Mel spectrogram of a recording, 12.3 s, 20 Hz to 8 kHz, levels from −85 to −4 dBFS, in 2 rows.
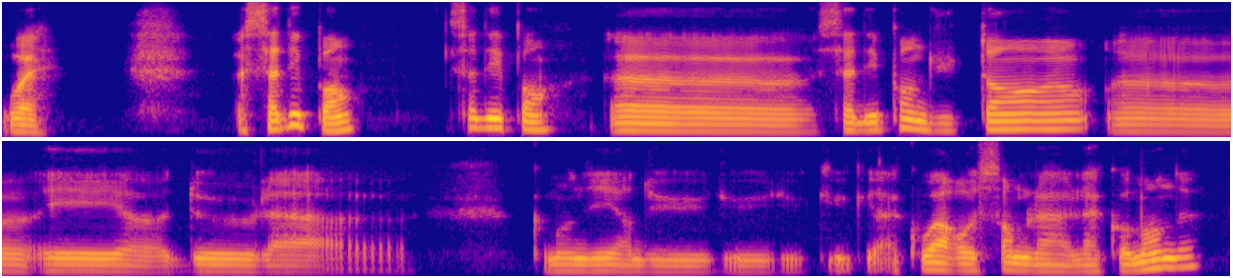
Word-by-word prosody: Ouais, - - +6 1.0
ça - - +6
dépend, 145 - +4 0.4
ça 165 - 0
dépend 145 -4 +3 0.3
heu, 110 -3 +2
Ça 120 +5 0
dépend 125 +6 +1
du 115 -4 -3
temps, 140 +3 +2
heu 105 -2 -3
et 100 -1 0
heu, 90 -1 -7
de 95 -1 -2
la, 90 -1 -5
heu, - - -17 0.7
comment 100 0 -4
dire? 100 -1 -1
Du 90 -1 -7
du 90 0 -10
du - - -15
du - - -10
à - - -9
quoi 115 -1 +3
ressemble 105 0 0
la 95 -2 -2
la 95 +1 -4
commande. 140 - +1
105 Hz, 135 wpm, -23 LUFS, 100-125 Hz, 1.0 s, Ouais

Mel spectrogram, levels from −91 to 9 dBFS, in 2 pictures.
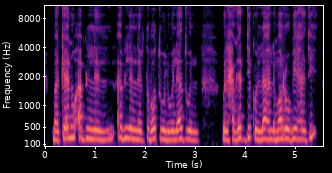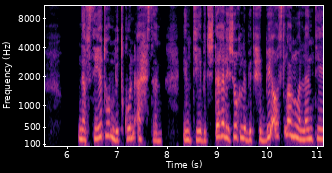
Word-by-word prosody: ما 205 -2 +1
كانوا 245 +7 +1
قبل 225 -1 0
ال 210 +3 -1
قبل 240 -2 +1
الارتباط 220 +1 0
والولاد 210 +1 +1
وال 195 -3 -1 0.5
والحاجات 215 +3 +2
دي 215 +5 -3
كلها 220 -1 +1
اللي 210 -1 -1
مروا 225 +1 +3
بيها 215 -1 -2
دي، 270 - -4 0.8
نفسيتهم 240 +5 +1
بتكون 235 +5 -1
أحسن. 190 - -2 0.5
أنتِ 205 0 -1
بتشتغلي 245 +8 +2
شغل 255 0 +1
بتحبيه 205 - +1
أصلًا، 320 -2 +1
والّا 220 -2 +2
أنتِ 230 +2 -1
225 Hz, 135 wpm, -21 LUFS, 205-245 Hz, 0.8 s, مروا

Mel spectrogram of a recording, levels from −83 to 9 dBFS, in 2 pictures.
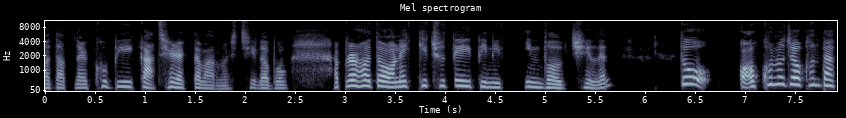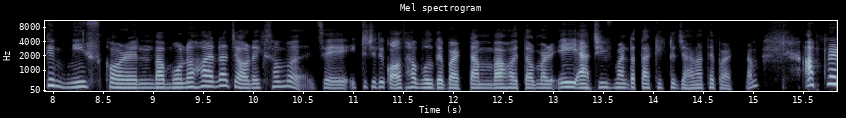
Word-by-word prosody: হয়তো 175 0 -4
আপনার 170 0 -6
খুবই 235 -1 -4 0.2
কাছের 215 -1 +2
একটা 180 - -5
মানুষ 140 -1 -10
ছিল 170 -2 -11
এবং 155 0 -7 0.5
আপনার 260 +4 +6
হয়তো 255 -1 +3
অনেক 235 +2 +2
কিছুতেই 255 -1 0
তিনি 210 -2 -1 0.3
involved 185 -7 -2
ছিলেন। 180 -2 -4 0.7
তো - - +5 0.6
কখনো 335 -1 +2
যখন 310 -1 +5
তাকে 275 +1 +3 0.2
miss 225 0 0 0.2
করেন 180 -2 +2
বা 190 - +5
মনে 200 +2 +1
হয় 245 -1 +4
না 270 - +4
যে - - 0
অনেক 180 +1 -4
সময়, 235 0 -3 0.2
যে 175 - -3 0.2
"একটু - - -13
যদি 220 - -2
কথা 190 +4 +1
বলতে 185 -1 +1
পারতাম 170 +1 +2
বা 175 - +7
হয়তো 175 0 -2
আমার 175 0 -1 0.2
এই 215 - +5
achievement 195 0 -3
টা 200 - +1
তাকে 180 +1 -1
একটু 195 +4 -7
জানাতে 170 +4 -3
পারতাম?" 145 - -8 0.6
আপনার 345 +3 +5
200 Hz, 170 wpm, -24 LUFS, 175-245 Hz, 0.7 s, বা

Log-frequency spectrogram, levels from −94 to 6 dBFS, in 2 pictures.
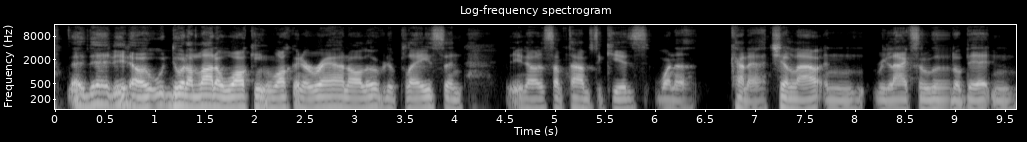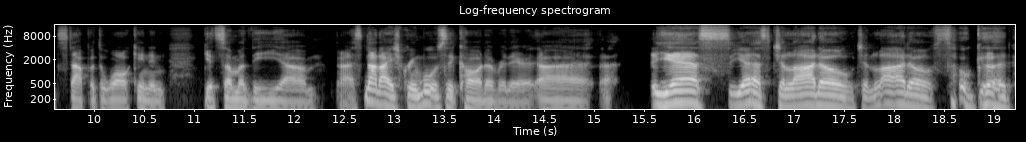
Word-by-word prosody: And 120 - -2
then, 145 -2 -2
you 135 -2 -1
know, 120 +3 0
doing 130 0 +1
a 120 - +2
lot 125 -1 +5
of 115 -2 +3
walking 120 -1 +1
walking 110 +1 -2
around 115 +2 0
all 105 0 -1
over 115 -2 -4
the 105 - -8
place, 105 +2 -5
and, 95 -1 -8 0.4
you - - -10
know, 100 -1 -4
sometimes 105 0 -5
the 90 - -14
kids 100 +2 -9
wanna - - -8 0.4
kinda 90 +2 -5
chill 100 -1 -3
out 95 -1 0
and 95 +1 -13
relax 95 0 -5
a - - -7
little 95 -1 -8
bit 95 +1 -5
and 90 0 -14
stop - - -2
with - - -10
the 100 - -9
walking 95 +1 -5
and 90 0 -9 0.4
get 105 -1 -4
some 100 -2 -1
of 95 -3 -5
the, 95 -1 -8
um, 85 0 -5 0.2
uh, - - -2
it's - - -6
not - - +8
ice 120 -6 +5
cream, 120 -2 -2
what 155 - 0
was 115 0 +1
it 115 - -3
called 95 -3 -1
over 90 -1 -7
there? 85 0 -7
Uh, 95 -2 -3 0.6
yes, 155 +3 +8
yes! 150 +3 +2
Gelato, 130 -3 +4
gelato, 125 -2 0
so 160 - -5
good! 115 -2 -1
105 Hz, 185 wpm, -21 LUFS, 95-120 Hz, 0.6 s, not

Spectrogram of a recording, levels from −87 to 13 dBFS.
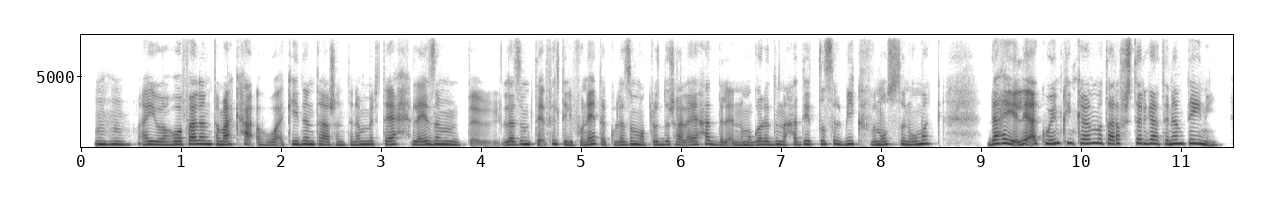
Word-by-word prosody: اهم، 225 -2 +3
أيوه، 220 -1 +1
هو 225 +2 +1
فعلًا 240 +2 +3
أنتَ 235 -2 +2
معاك 215 +1 +2
حق، 190 - -2
هو 185 0 -6
أكيد 225 +5 -1
أنتَ 230 -1 +3
عشان 195 -1 -3
تنام 205 +3 0
مرتاح، 220 0 -3
لازِم 220 0 +2
ت 200 - -15 0.3
لازِم 215 +5 +2
تقفل 235 +2 -4
تليفوناتَك 205 +1 -3
ولازِم 210 +4 +1
ما 205 - -2
تردش 210 +2 -5
على 180 -2 -3
أي 220 - -1
حد، 220 -6 -3
لإن 185 +1 -5
مُجرَّد 215 +3 -2
إن 215 -3 +1
حد 225 +3 -6
يتّصل 230 +1 -1
بيك 235 +2 0
في 205 - -8
نُص 220 +2 0
نومَك 245 +5 +1 0.5
ده 270 - +4
هيقلقَك 280 -1 +3
ويمكن 300 +3 +2
كمان 285 +1 +1
ما 310 - +1
تعرفش 275 0 -1
ترجَع 280 -2 +1
تنام 260 +2 +3
تاني. 240 -10 +2
225 Hz, 220 wpm, -21 LUFS, 210-240 Hz, 0.5 s, ده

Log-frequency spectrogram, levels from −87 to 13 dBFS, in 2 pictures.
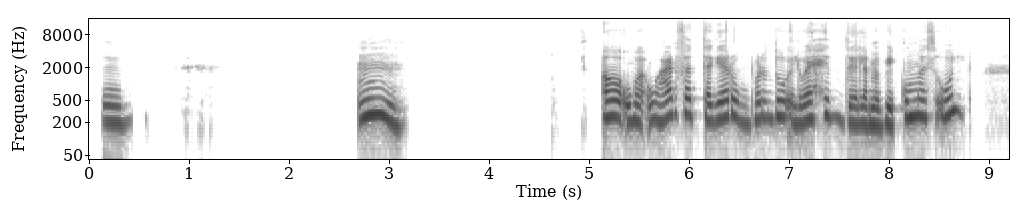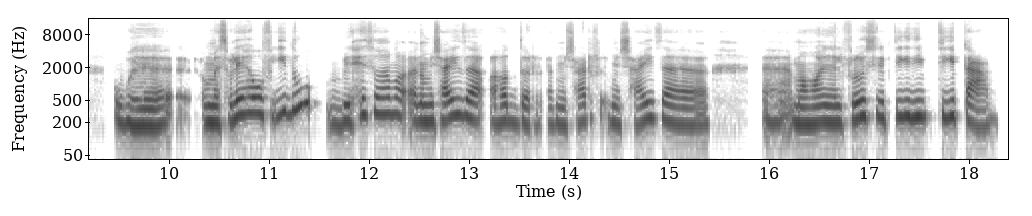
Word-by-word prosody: امم. 200 0 -4 2.3
إمم. 245 -9 +2 2.0
آه، 250 0 +5
و 205 -2 0
وعارفة 275 +6 0
التجارب 235 -3 0
برضو، 240 +4 -2
الواحد 225 +1 -2
لمّا 185 -1 +1
بيكون 185 +7 0
مسؤول 260 +4 0 0.7
والمسؤوليّة 200 - +2
هو 290 0 +5
في 260 -2 -8
إيده، 320 - +3 0.2
بيحس 210 +10 -1
إن 290 - +3
هو 280 - +2
أنا 280 -1 0
م 255 - -2
أنا 210 - +2
مش 210 +1 0
عايزة 255 +3 +4
أ - - -6
أهدّر، 195 -1 -3
أنا 185 0 -5
مش 180 +2 -9
عارف 220 +4 -6
مش 190 -3 -6
عايزة 225 +4 -1
آآ، 185 - 0 0.8
ما 190 -1 +2
هو - - +3
أنا 205 0 +2
الفلوس 220 +7 +2
اللي 245 -3 -1
بتيجي 255 +1 0
دي، 255 0 +4
بتيجي 250 0 -1
بتعب، 210 -4 -1
220 Hz, 130 wpm, -22 LUFS, 195-255 Hz, 2.3 s, آه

